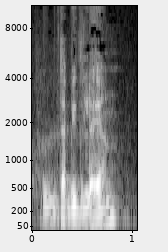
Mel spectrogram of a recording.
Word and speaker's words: David Lean: David Lean.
